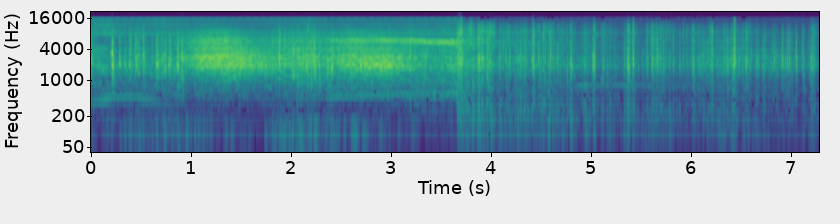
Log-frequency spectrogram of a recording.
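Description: Fireworks: a loud hissing rush with a slowly rising whistle for about three seconds. It stops abruptly in a bang, followed by dense crackling of bursting shells.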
